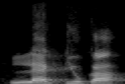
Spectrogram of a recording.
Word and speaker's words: Lactuca: Sir spelling NICOTIANA NICOTIANA Nicotiana TABACCUM। CUM ठीक है। एक नाम और लिखना बेटा, लैक्ट्यूका, LACTUCA, लैक्ट्यूका सटाइवा।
